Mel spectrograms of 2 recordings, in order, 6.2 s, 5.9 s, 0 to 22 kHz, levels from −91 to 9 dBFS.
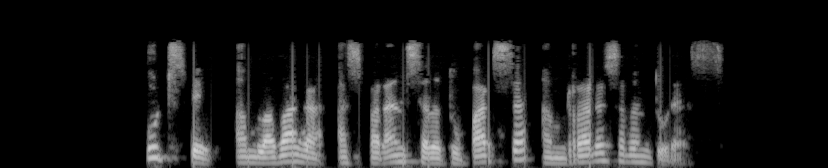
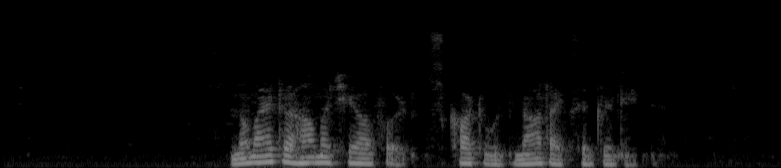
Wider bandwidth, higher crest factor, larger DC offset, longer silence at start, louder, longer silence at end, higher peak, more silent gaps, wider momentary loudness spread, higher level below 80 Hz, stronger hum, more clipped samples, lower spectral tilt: second, 8.4 kHz vs 10 kHz; about the same, 20 dB vs 18 dB; neither; second, 1.1 s vs 1.75 s; first, -19 LUFS vs -45 LUFS; second, 0.8 s vs 0.95 s; first, -2 dBFS vs -28 dBFS; first, 1.66-1.76 s vs none; about the same, 11 LU vs 12 LU; first, -58 dBFS vs -74 dBFS; neither; neither; second, -3.5 dB/octave vs -9.5 dB/octave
